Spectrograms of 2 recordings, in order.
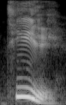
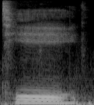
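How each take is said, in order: First: The pitch falls quickly from high to low. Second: The pitch does not fall from high to low. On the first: The speaker calls it right. "It's just T. You're going from high and then to low" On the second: The speaker calls it wrong. "It's not T"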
